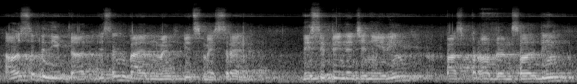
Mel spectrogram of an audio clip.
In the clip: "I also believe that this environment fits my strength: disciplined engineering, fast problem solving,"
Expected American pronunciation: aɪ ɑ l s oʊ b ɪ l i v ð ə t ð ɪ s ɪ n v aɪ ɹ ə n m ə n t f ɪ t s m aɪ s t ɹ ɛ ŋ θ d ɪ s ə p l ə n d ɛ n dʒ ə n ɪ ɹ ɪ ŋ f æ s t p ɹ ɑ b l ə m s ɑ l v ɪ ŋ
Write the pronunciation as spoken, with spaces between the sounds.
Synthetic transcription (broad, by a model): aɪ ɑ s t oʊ b ɪ l i v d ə t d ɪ s ɪ n v aɪ ɹ ə n m ə n t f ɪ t s m aɪ s t ɹ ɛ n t d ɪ s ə p l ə n ɛ n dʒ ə n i ɹ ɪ ŋ p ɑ s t p ɹ ɑ b l ə m s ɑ l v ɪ ŋ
